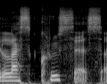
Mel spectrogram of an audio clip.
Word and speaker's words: Las Cruces: This is in New Mexico, by the way, Las Cruces. I don't know if I said that right. – Ah, yes.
